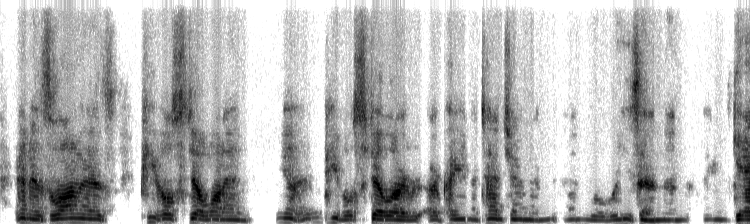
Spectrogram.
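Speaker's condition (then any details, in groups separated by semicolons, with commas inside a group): Cerebral palsy; present from birth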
